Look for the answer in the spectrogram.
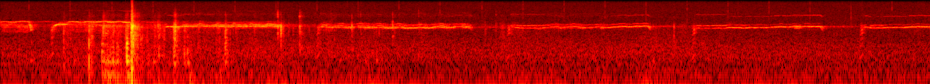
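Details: Bald eagle at its nest in Big Bear, recorded by a live nest camera: long, wavering whistled notes, each held one to two seconds and repeated with short gaps, plus a sharp knock near the start.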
